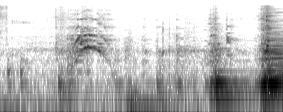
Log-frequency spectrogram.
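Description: A short quiet pause, then an acoustic guitar note rings out near the end, followed by the start of a strum.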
